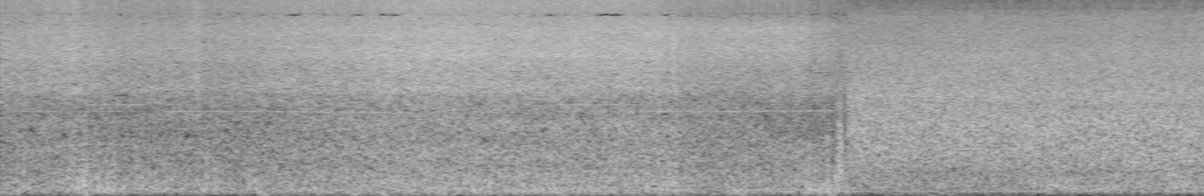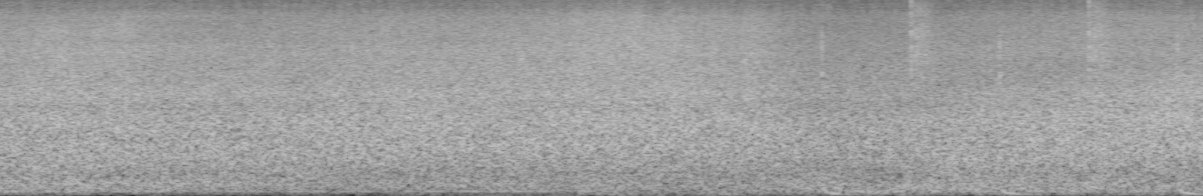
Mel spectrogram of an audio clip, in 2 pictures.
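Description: Steady rush of water from a river tidal bore surging upstream. About six seconds in it changes to the rush of a large breaking ocean wave.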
